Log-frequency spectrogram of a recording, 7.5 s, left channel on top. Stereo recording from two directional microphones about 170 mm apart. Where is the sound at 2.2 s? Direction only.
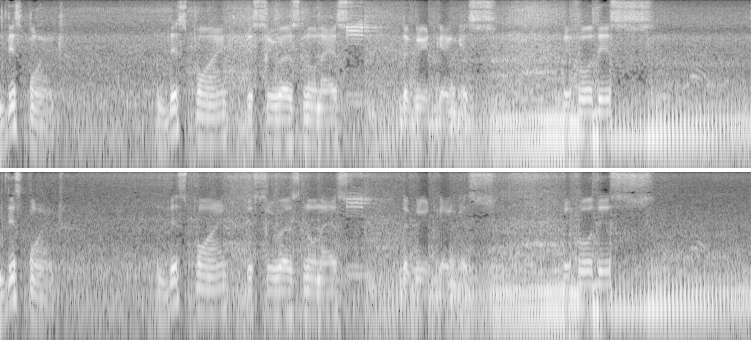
70° right (ahead or behind).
